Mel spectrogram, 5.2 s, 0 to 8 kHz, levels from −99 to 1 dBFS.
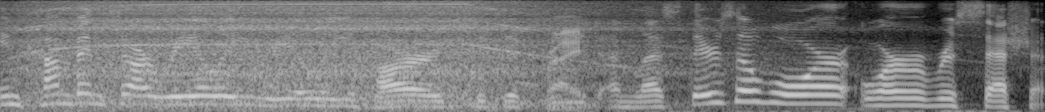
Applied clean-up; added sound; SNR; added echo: none; Domestic sounds, home sounds; 4 dB; none.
